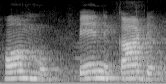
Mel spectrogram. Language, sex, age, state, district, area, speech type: Maithili, female, 45-60, Bihar, Madhubani, rural, read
